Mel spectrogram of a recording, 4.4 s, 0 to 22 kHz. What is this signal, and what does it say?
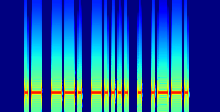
Morse code, heard as a keyed tone, about 18 wpm, 700 Hz. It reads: AG6EP
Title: Speed Racing - USA 2x2 Call Signs 15wpm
